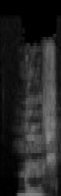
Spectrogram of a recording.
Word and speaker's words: Nos: First word is Nos, night, spelled N-O-S, Nos. So you were just saying the word no with a s sound at the end of it. Nos. Then we have Galan, spelled G-A-L-A-N, pretty much pronounced as you spell it.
